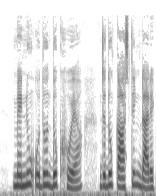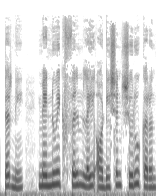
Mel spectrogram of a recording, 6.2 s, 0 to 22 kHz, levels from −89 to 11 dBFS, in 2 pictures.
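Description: Speech, with nothing technically wrong to be heard.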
